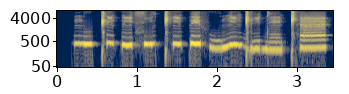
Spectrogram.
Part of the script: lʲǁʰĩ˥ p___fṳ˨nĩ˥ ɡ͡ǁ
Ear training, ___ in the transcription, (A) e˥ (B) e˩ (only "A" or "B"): A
